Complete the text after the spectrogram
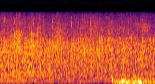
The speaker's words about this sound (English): Come on, give the Lord a big clap offering. Worship team, would you help me out for again? Give the Lord a big clap. Come on, give the Lord a big praise.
